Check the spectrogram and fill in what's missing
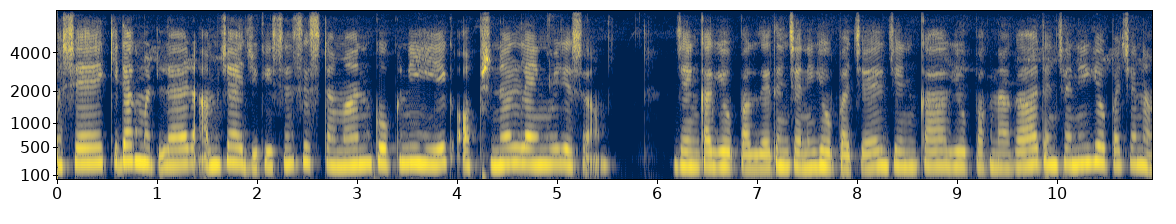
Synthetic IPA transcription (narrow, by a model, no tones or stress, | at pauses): əɕẽkit̪ãkm̤əʈljaɾa̰mt͡ɕjaed͡ʑukeɕənsisʈəmankokniɦiekɔpɕənəlːɛ̃ŋɡʋed͡ʑəsa̰ | d͡ʑɛ̃ŋkaɡʱewpak̚d͡zajt̪jãɲt͡ɕanːiɡʱɛwpat͡ɕed͡ʑɛ̃ŋkaɡʱewpaknaɡat̪jãɲt͡ɕaniɡʱɛwpat͡ɕɛna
